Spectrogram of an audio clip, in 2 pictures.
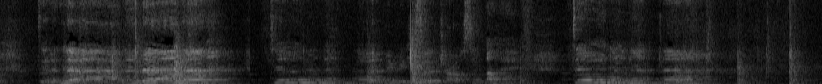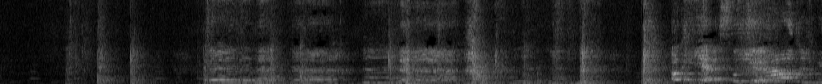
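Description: A woman singing a pop melody to herself in wordless syllables, in short phrases with pauses, with a few thuds of feet landing on a wooden floor.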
